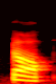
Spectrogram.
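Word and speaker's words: talk: फिर देखिए नंबर 17 में है शब्द के अंत में ये LM, LK, LF, LD हो तो L का उच्चारण कई बार नहीं होता। कई बार नहीं होता मतलब मैक्सिमम, ठीक है। जैसे इसको काल्फ, हल्फ, योल्क, फोल्क, टॉल्क नहीं पढ़ेंगे। यहाँ पर इन सभी स्पेलिंग में जो है L साइलेंट है। जैसे काफ, हाफ, यॉक, फॉक और टॉक, इस तरीके से इनका उच्चारण आप करेंगे।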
